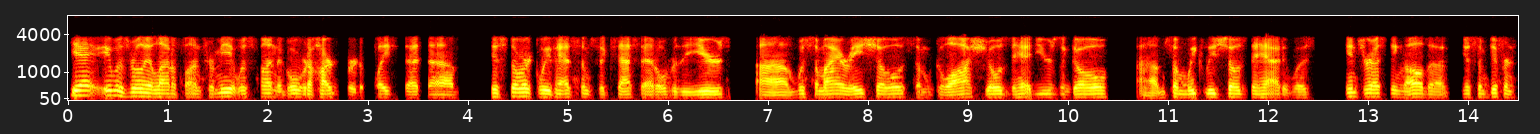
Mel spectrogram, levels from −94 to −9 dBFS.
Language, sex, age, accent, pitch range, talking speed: English, male, 40-59, American, 115-145 Hz, 240 wpm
